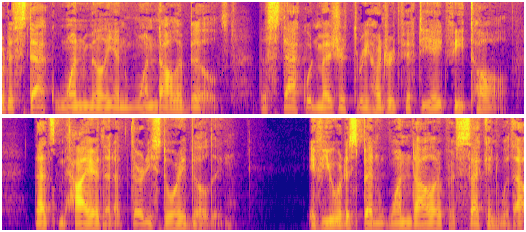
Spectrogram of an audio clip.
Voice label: Lottery Announcer

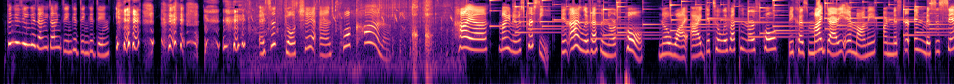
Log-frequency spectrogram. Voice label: Character

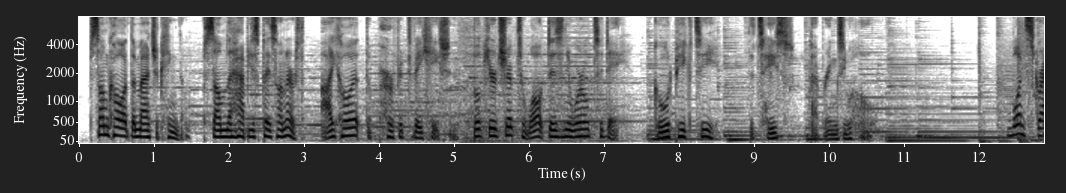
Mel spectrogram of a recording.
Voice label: Commercial

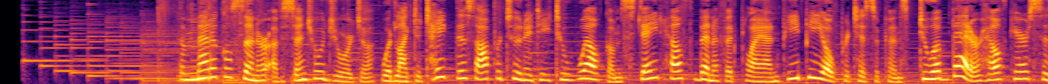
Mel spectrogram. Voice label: narration

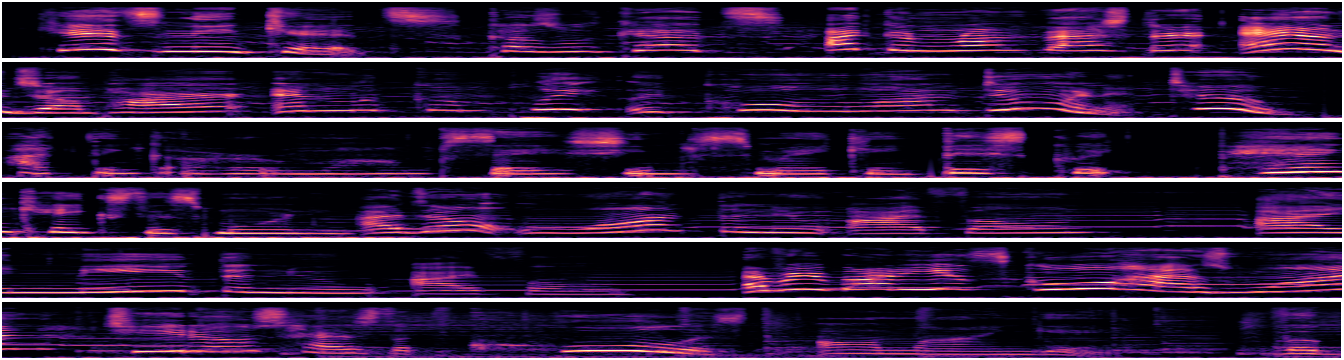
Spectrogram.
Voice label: commercial

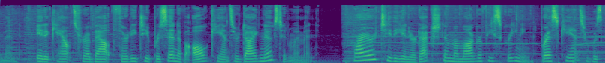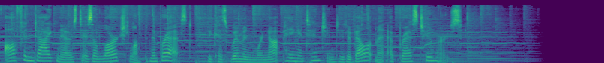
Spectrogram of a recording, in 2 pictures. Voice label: Health Care Narration

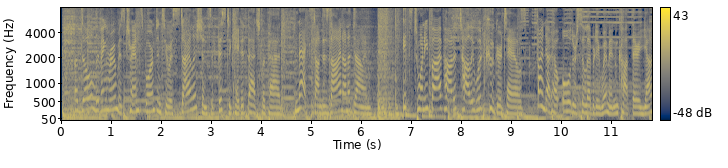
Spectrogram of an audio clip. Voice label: Promos

